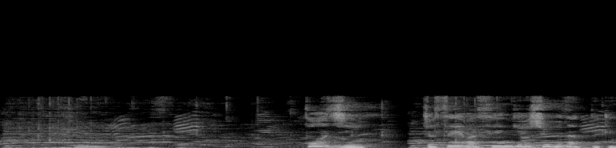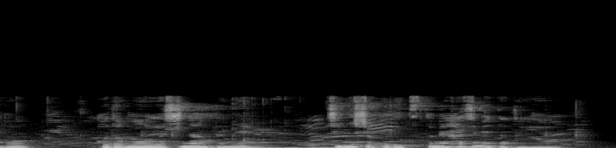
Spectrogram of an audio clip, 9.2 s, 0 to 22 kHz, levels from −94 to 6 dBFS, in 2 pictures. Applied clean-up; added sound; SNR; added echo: classical method WPE with log-MMSE.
